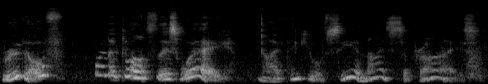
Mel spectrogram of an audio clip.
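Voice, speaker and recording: A man's voice: extremely high pitch, huge pitch swings, slow, darkish tone, slight background noise, pitched above the performer's own voice, exaggerated voice. A man voicing a positive-thinking, playful magic unicorn in a children's storybook, with a reassuring manner. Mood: proud, encouraging.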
